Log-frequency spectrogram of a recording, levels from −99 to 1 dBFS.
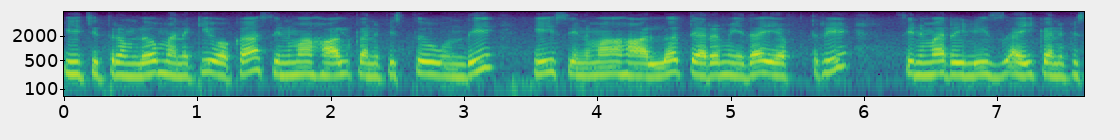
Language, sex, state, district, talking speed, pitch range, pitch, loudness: Telugu, female, Andhra Pradesh, Srikakulam, 140 wpm, 220-240 Hz, 230 Hz, -15 LUFS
